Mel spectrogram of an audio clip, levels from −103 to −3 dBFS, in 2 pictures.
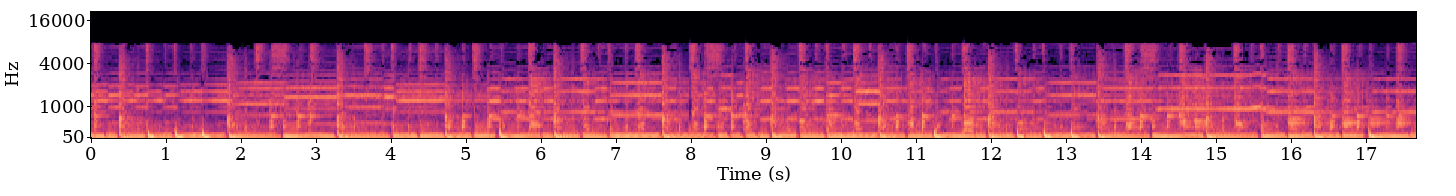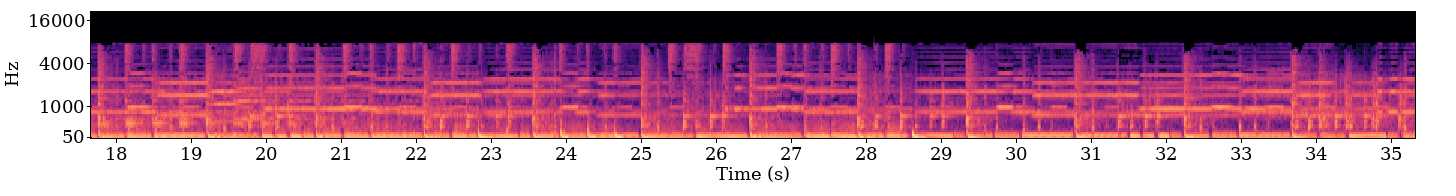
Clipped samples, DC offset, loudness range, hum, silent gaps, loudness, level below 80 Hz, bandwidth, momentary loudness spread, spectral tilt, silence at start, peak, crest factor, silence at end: under 0.1%; under 0.1%; 1 LU; none; none; -25 LUFS; -26 dBFS; 7.8 kHz; 3 LU; -5 dB/octave; 0 s; -10 dBFS; 14 dB; 0 s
